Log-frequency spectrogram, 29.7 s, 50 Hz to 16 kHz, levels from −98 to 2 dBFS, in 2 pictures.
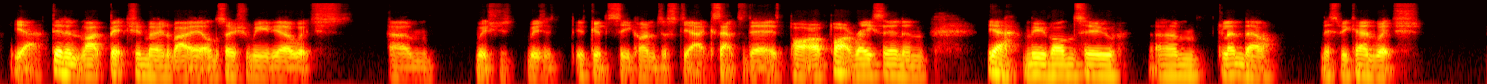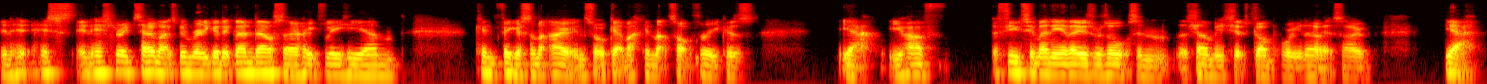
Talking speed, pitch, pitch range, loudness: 180 wpm, 100 Hz, 90-105 Hz, -27 LUFS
